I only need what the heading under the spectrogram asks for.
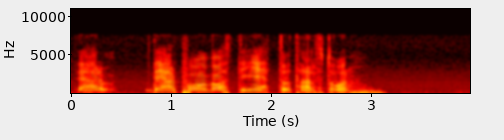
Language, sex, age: Swedish, female, 17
